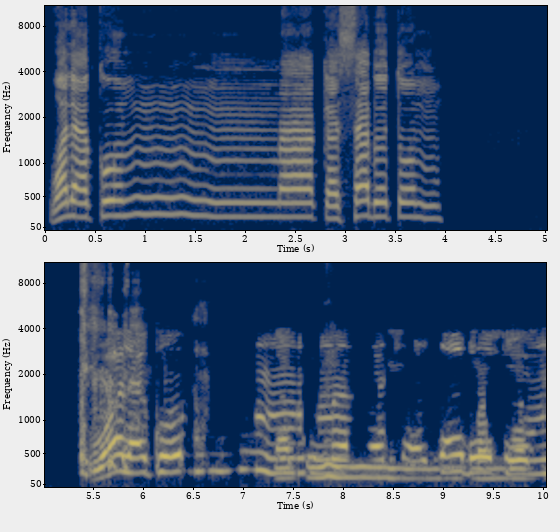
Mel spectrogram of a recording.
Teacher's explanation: یہ میم پہلا ساکن جو ہے متحرک میں دوسرے میم میں داخل ہو جائے گا، ادغام ہو جائے گا، یعنی داخل ہو جائے گا، ملا ملا کے پڑھیں گے.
